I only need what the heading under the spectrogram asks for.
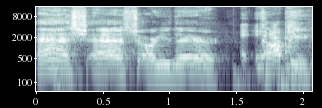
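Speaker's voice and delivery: loud calling out. Playing a scene on a bike, a player calls for a companion who may not have made it: shouting into the radio. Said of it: "So I'm just shouting like".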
